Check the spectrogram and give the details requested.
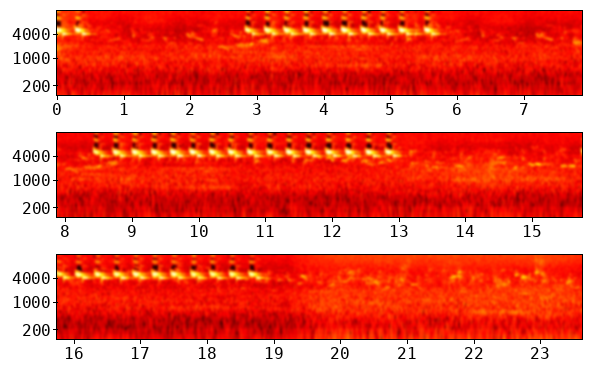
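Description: A bird calling in three bouts of rapid, evenly repeated high chirps, each bout lasting three to four seconds, over a faint low outdoor rumble.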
